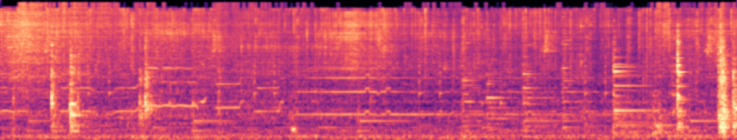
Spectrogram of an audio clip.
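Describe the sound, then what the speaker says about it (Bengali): Batter poured into a well-heated kadai over a low-to-medium flame, a steady soft sizzle and bubbling crackle with light scraping touches, close and fairly quiet, with no voices. "কড়াই খুব ভালো করে গরম করে নিয়েছি এবার এর মধ্যে আমি ছোট বাটির এক বাটি বেটার দিয়ে দিচ্ছি"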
